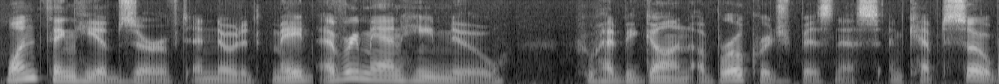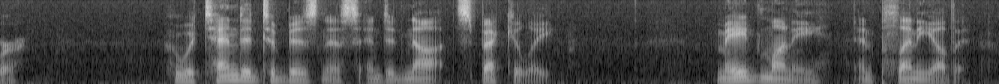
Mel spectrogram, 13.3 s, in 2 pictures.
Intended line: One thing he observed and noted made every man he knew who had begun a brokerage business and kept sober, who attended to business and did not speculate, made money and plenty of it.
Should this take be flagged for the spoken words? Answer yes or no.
no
